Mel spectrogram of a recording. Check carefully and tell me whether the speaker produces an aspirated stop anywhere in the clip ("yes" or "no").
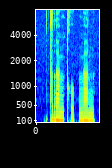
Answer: yes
